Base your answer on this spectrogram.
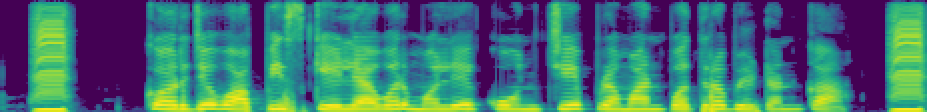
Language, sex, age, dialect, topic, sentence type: Marathi, female, 18-24, Varhadi, banking, question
